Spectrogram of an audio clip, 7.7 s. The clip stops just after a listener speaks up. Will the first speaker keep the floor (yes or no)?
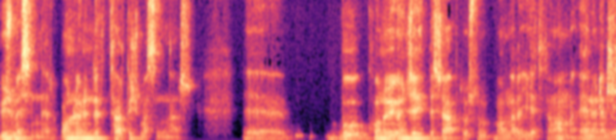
no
